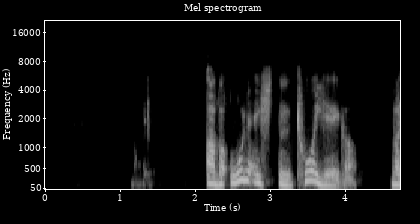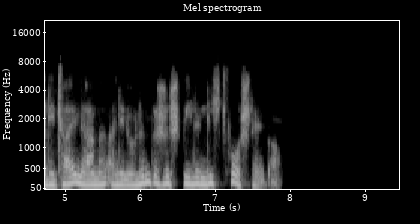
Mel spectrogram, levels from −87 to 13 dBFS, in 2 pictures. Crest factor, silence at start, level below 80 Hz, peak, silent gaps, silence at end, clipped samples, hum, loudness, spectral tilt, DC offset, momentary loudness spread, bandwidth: 18 dB; 2.15 s; -60 dBFS; -4 dBFS; 4.29-4.60 s; 1.65 s; under 0.1%; none; -21 LUFS; -7.5 dB/octave; under 0.1%; 9 LU; 7.6 kHz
